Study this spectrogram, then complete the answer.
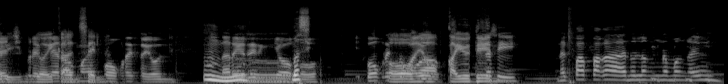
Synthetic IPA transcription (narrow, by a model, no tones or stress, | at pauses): ɾoʔɪkawnsɪlpokɾɛt̪ojon | m̩ɐɾɛɾɪnɪŋɲoɐkmɐs | ɪpoːkɾɛoːʔŋakɐjod̪ɪɐsɛ | nɐɡ̚paːpɐkaʔɐnolɐŋnɐmɐŋŋɐjon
